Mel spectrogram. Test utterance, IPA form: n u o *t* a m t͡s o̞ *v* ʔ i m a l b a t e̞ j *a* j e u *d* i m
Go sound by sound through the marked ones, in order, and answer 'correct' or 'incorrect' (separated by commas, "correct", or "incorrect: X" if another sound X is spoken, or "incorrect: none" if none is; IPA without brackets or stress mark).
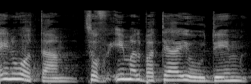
correct, correct, correct, correct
